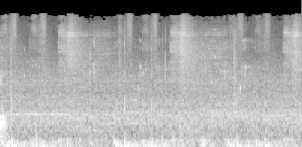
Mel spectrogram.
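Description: A basketball dribbled on a hardwood court, a few irregular thuds, with brief sneaker squeaks during live play.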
